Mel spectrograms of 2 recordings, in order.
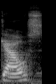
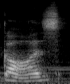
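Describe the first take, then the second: First: The name is said like 'Gauss'. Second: The name is said like 'Gause'. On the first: The speaker calls it wrong. "His name was not pronounced Gauss" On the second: The speaker calls it right. "it was pronounced Gause"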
